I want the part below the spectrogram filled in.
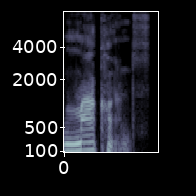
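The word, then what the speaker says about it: MARCoNS: Number three, very common to have macons. Okay. Spell that for us. It's Mark. M A R C O N S.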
